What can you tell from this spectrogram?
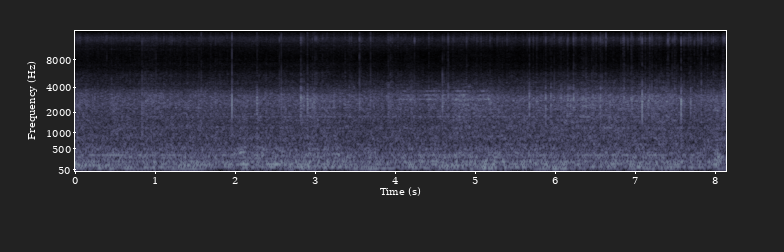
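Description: Pan of soup stock heating on a gas burner: a steady rushing noise with a few faint clicks.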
